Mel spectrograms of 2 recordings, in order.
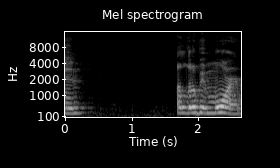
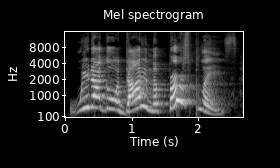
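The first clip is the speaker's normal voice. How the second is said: high, loud and slow flustered squeal; excited squeal; 8 semitones higher, 10 dB louder than usual. Retold or imitated. Replying to her date, loud high slow flustered squeal.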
